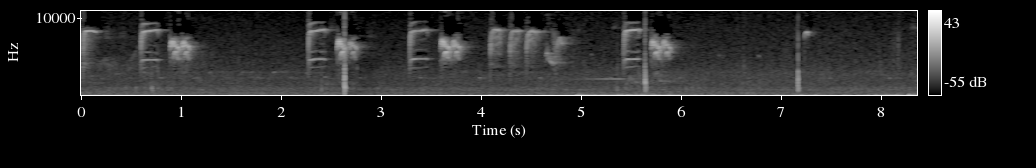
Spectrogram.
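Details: Japanese tit sounding a string of piercing high phrases. Clusters of quick chirps each end in a shimmering higher note, repeated irregularly over eight seconds. Sharp clicks break in now and then, with a low rumble midway.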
